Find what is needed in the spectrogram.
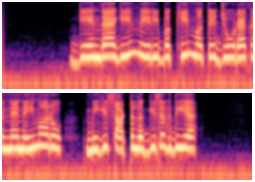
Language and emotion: Dogri, fearful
